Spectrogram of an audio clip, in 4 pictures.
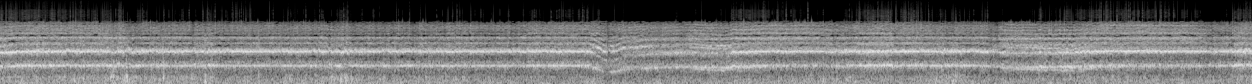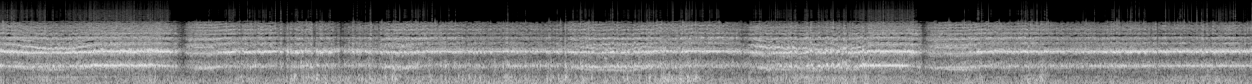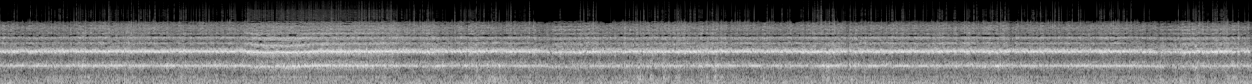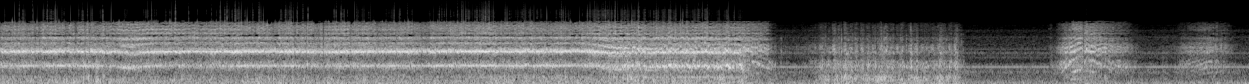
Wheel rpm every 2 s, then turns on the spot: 230, 230, 230, 200, 220, 220, 230, 220, 230, 220, 210, 210, 230, 230, 230, 230, 230, 230, 230, 230, 230, 230, 210, 50, 20.
46-48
